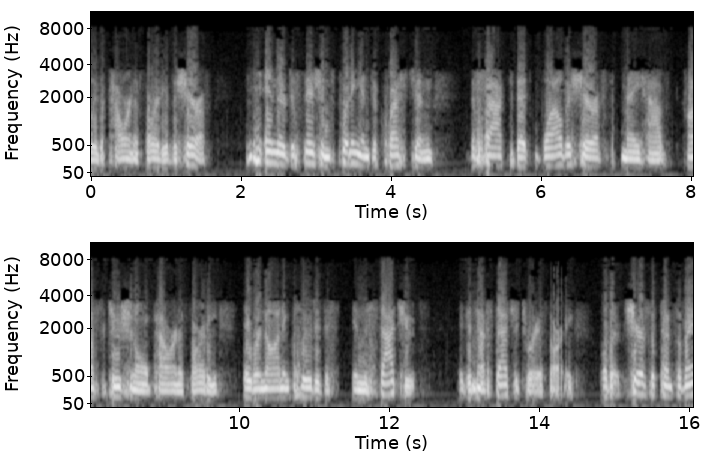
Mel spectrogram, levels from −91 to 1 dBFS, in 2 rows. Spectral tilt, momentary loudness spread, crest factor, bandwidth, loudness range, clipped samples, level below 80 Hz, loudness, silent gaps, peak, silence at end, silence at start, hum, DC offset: -7 dB/octave; 7 LU; 14 dB; 8.2 kHz; 2 LU; under 0.1%; -50 dBFS; -16 LUFS; none; -2 dBFS; 0 s; 0 s; none; 0.1%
